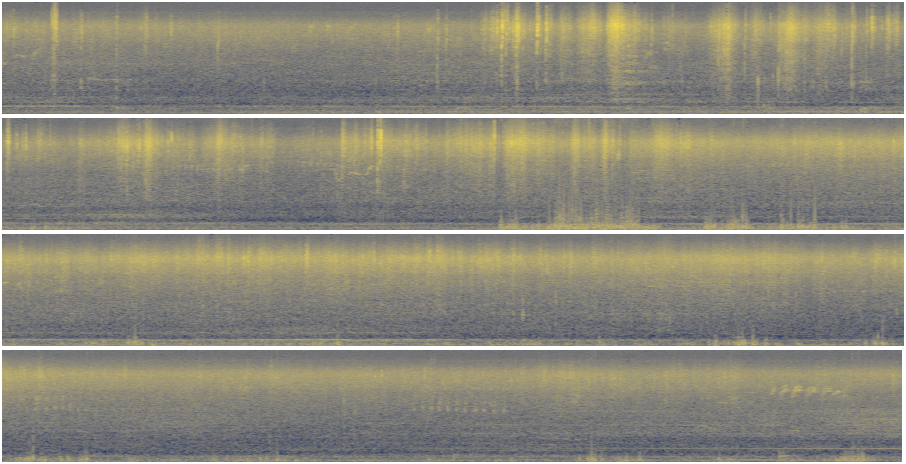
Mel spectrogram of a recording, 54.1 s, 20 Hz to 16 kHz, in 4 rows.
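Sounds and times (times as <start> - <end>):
paws scratching in dirt: 0.0 - 42.5
dry stalks rustling: 0.0 - 54.0
low microphone rumble: 0.0 - 54.0.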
